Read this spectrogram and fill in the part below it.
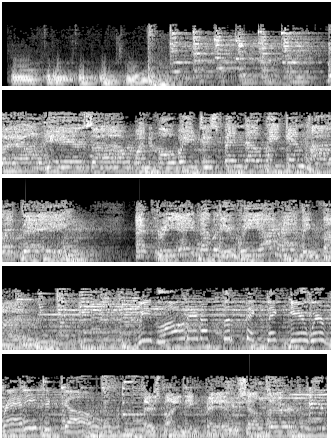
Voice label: australian otr promos and idents; 3aw weekend holiday

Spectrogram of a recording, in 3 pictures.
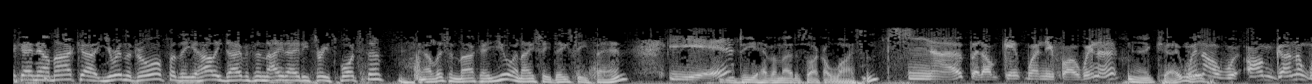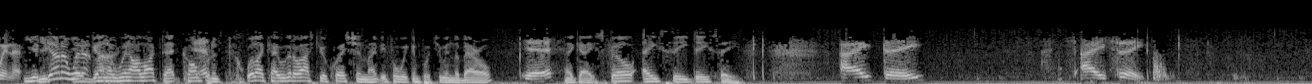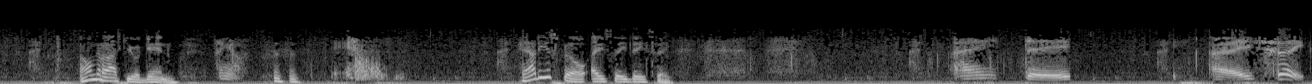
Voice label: radio bloopers, australian; australian otr

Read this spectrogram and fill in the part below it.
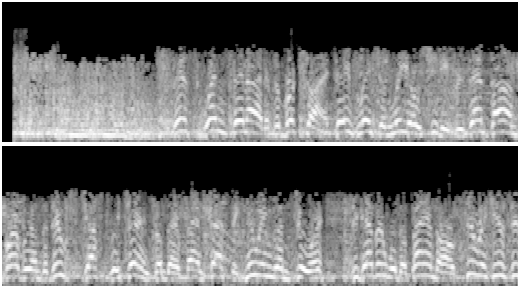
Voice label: concert promo, radio spots; the brookside; syracuse ny; psychedelic promos and radio spots

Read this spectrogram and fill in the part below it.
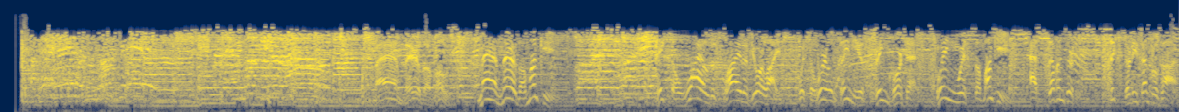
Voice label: tv promo; psychedelic promos and radio spots

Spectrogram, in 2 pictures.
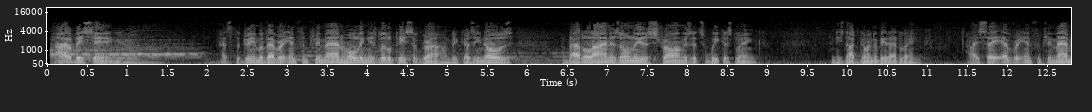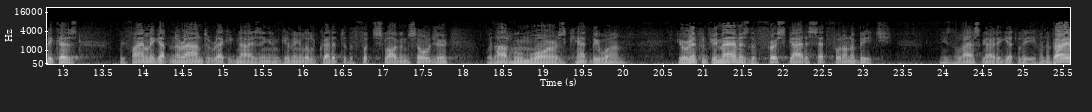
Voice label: commercials, war loan drive; bing crosby fifth

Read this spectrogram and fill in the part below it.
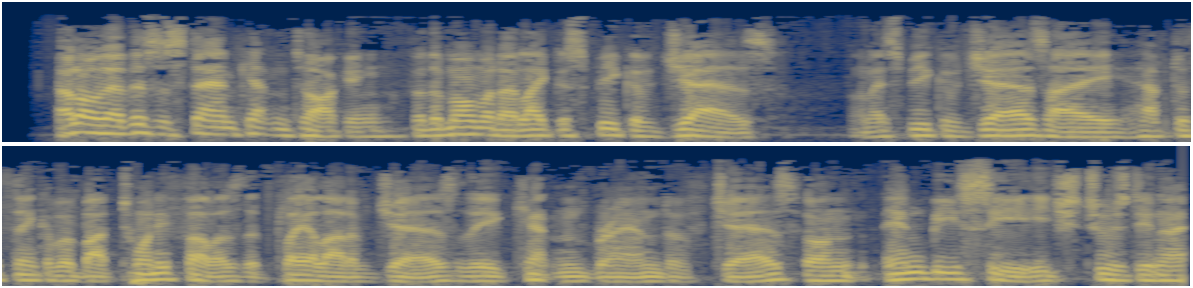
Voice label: promos for concert in miniature

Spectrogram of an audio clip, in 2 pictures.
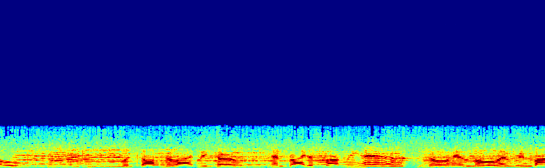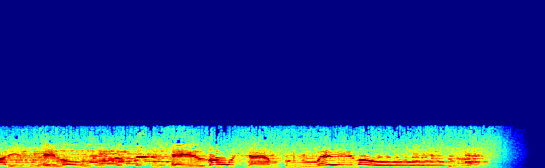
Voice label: vintage commercials shampoo; hallo

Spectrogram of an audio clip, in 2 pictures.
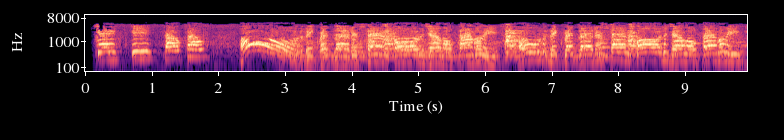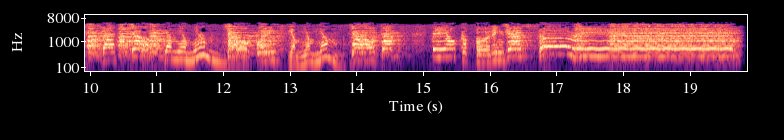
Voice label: vintage commercials jello

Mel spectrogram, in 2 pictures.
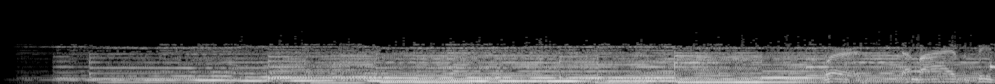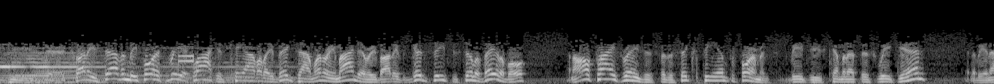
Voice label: concert spot; anaheim; psychedelic promos and radio spots

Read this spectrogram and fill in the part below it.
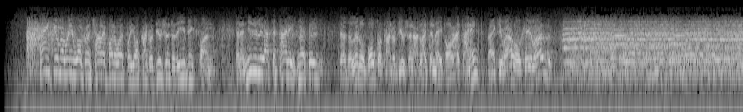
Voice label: vintage commercials lifebuoy soap

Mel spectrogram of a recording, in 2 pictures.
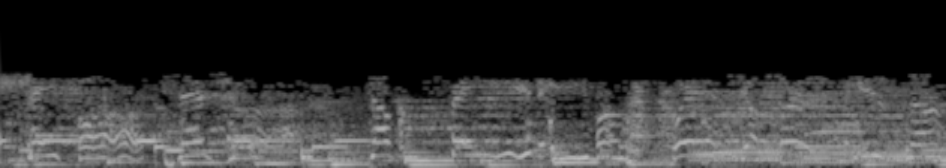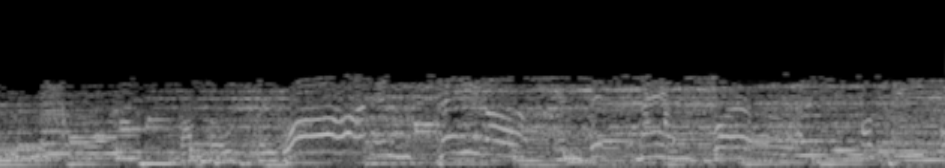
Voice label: vintage commercials beer; schaefer

